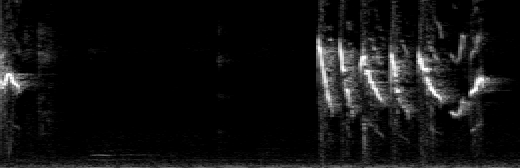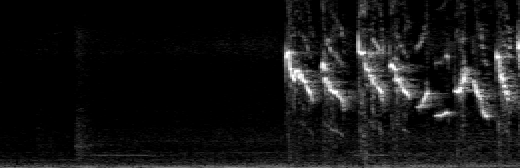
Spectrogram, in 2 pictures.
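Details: White-eye (pleci) in a hanging cage with a brief high note, then two separate bursts of 'tembakan' song: quick, piercing, downslurred twitters packed closely together, with quiet between.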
